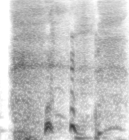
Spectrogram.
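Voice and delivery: high amused chuckle at himself; gleeful laugh. Real, not acted. Telling the interviewer about the hotel's turnaround, a high gleeful laugh. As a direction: laugh at how the tables turned. Laughs at his own triumph.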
